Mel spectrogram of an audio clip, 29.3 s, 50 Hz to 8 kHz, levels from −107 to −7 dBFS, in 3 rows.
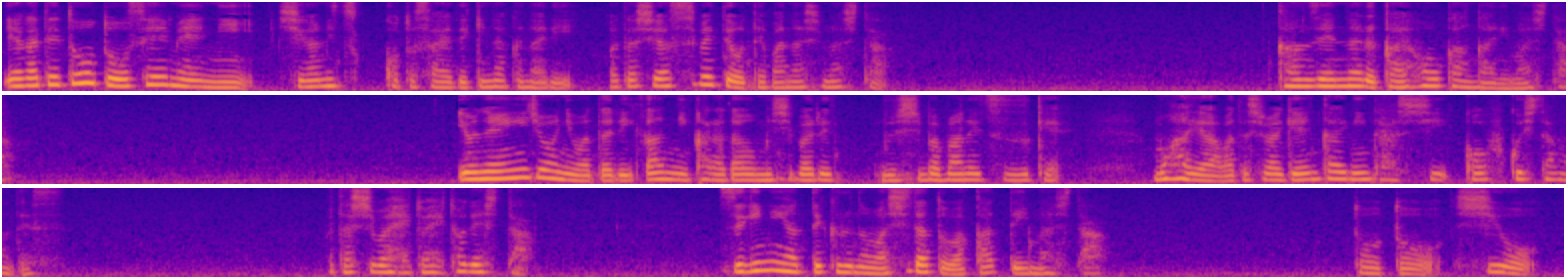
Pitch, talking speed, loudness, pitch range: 200 Hz, 250 characters per minute, -38 LUFS, 180-225 Hz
